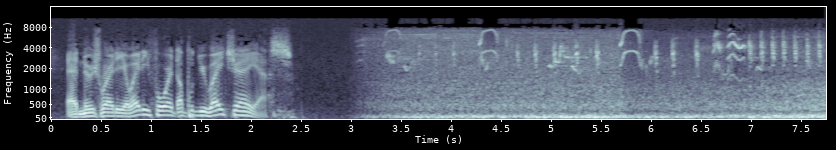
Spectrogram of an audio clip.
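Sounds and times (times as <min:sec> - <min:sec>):
steady low rumble of outdoor ambience: 0:00.0 - 0:07.7
speech: 0:00.2 - 0:02.5
forest bird song, nuthatch or pine warbler: 0:03.0 - 0:07.7.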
